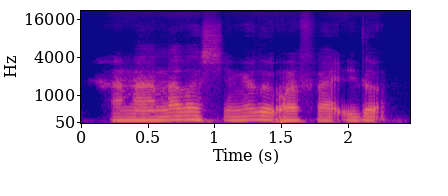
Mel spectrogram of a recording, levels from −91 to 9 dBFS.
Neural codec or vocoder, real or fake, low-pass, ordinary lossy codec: codec, 44.1 kHz, 2.6 kbps, DAC; fake; none; none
